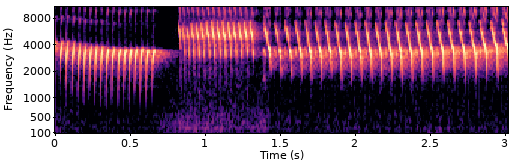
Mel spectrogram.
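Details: Canary master song: a steady high trill breaks into a brief shrill buzzy note, then becomes a fast pulsing trill of repeated notes.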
